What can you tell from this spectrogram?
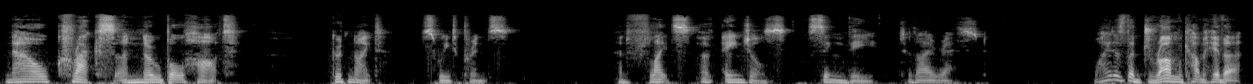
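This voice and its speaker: An actor playing a loyal, grieving noble friend of a prince in Shakespearean tragedy, with solemn, measured declamation. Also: male voice, lowish voice, expressive, bright, forceful tone, slightly rough, full character voice, rough recording. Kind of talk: Shakespearean tragedy audio acting.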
